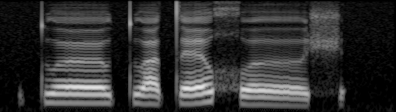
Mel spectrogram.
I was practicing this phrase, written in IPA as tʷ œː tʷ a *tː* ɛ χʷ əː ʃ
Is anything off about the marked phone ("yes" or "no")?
yes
